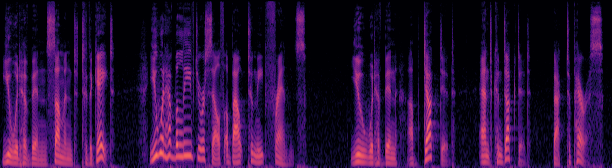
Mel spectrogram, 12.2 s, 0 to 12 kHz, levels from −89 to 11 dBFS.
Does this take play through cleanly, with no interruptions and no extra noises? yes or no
yes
